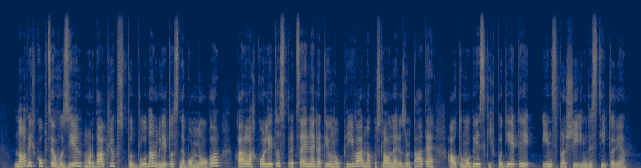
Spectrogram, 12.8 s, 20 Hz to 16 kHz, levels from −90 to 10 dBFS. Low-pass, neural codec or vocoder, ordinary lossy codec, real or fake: 14.4 kHz; codec, 44.1 kHz, 3.4 kbps, Pupu-Codec; none; fake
